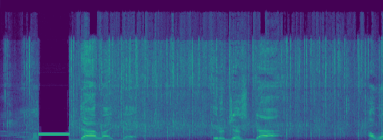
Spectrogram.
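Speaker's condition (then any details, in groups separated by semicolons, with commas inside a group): No condition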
